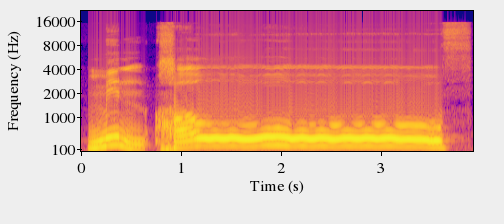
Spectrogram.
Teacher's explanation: وآمنهم, মিম নুন জের মিন, এখানে গুন্নাহ করা যাবে না, কারণ নুন সাকিনের পরে ইজহারের হরফ খ আসছে, এই কারণে এই নুন সাকিনকে গুন্নাহ ছাড়া স্পষ্ট করিয়া পড়ব। মিম নুন জের মিন, খ ওয়াও জবর খাও, ফা দুই জের ফিন, মিন খাও ফিন, ফাকে এখানে সাকিন করে ফেলবো আমরা, এখানে এইভাবে থামবো, দেখুন মিন খাউফ, وآمنهم من خوف।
